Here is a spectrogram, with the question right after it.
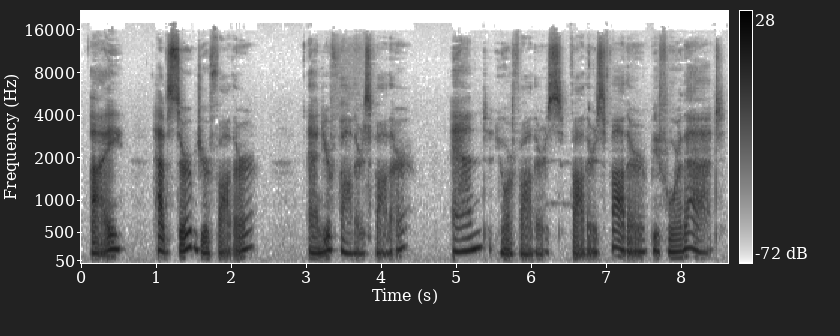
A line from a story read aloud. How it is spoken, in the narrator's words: Johannes said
